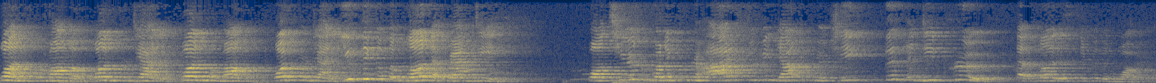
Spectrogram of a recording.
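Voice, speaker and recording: An extremely high-pitched woman's raised, projected voice, lively in intonation, at a moderate pace amid noticeable background noise. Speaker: pageant contestant. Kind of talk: slam poetry performance.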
